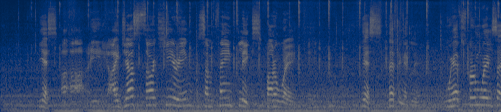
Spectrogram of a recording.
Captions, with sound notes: yes, I just start hearing some faint clicks far away. [clicking on headset] Yes, definitely, we have sperm whales ahead.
